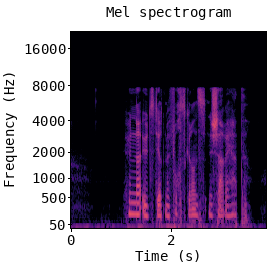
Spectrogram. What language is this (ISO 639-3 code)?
nor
